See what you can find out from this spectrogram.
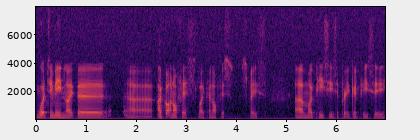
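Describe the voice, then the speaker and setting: Delivered at a moderate pace with a Bristolian accent, the speech has long, frequent pauses. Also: man. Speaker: painter streaming live. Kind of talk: casual chat with live stream viewers. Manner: halting. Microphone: viewers suggest a better mic.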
